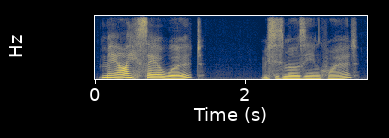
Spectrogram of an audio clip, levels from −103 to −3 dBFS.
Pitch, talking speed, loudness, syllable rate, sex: 205 Hz, 130 wpm, -18 LUFS, 4.1 syllables/s, female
